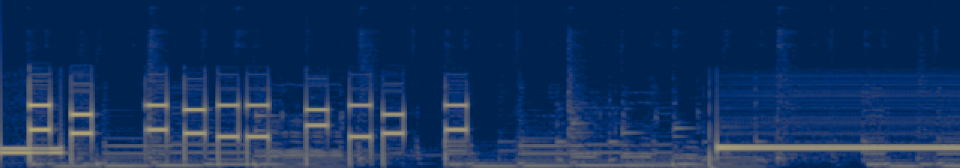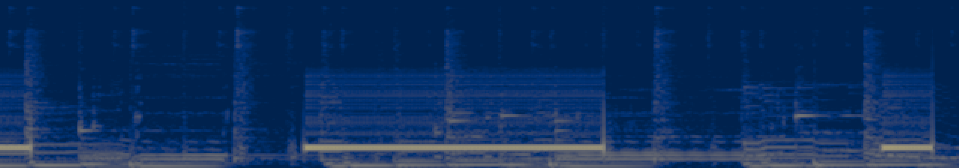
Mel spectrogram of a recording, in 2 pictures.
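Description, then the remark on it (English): A quick run of about ten touch-tone dialing beeps, followed by two long, steady telephone tones separated by a pause, clear and fairly loud with no talking. “we're going to try to call Marissa right now”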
